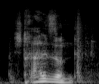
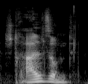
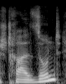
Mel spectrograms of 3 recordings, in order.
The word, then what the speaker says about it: Stralsund: Strahlsund. Nein, die Betonung liegt auf Strahl und nicht auf Sund. Strahlsund. Nein, die, die Betonung liegt auf Strahl, nicht auf Sund.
